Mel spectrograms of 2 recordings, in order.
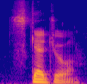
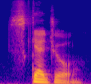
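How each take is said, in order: First: It is said with an American accent. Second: It is said with an American accent.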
